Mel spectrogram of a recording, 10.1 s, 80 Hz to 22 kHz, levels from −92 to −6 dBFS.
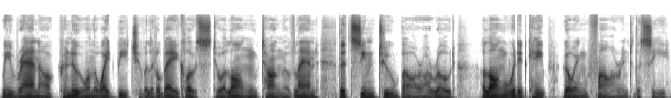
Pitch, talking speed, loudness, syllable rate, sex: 85 Hz, 205 wpm, -20 LUFS, 4.6 syllables/s, male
